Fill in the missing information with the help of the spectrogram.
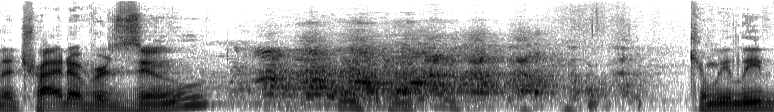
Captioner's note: laughter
